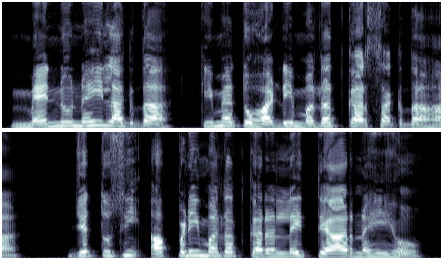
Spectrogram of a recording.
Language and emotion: Punjabi, disgusted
